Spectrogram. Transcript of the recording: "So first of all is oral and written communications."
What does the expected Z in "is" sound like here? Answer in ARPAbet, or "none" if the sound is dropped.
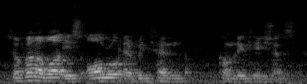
S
